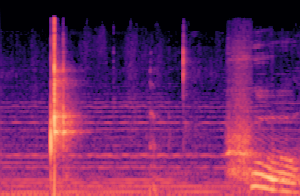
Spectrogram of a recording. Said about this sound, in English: So you can hear little twings and twangs as she pops open the top of the music box and begins trying to repair it.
